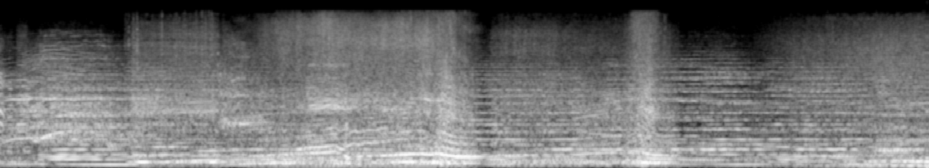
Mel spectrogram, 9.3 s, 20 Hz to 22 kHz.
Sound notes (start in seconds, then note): 0.0 cheering; 2.2 tires screech; 3.4 engine revs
